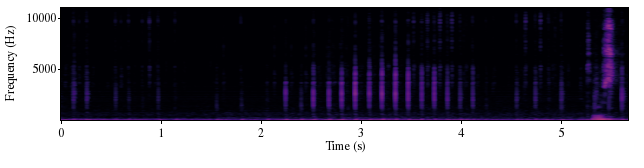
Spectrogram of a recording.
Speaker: yeah the ticking is the actual material so yeah the the pieces are too long but just proof of concept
